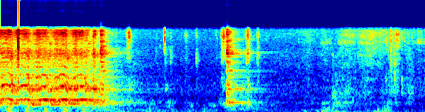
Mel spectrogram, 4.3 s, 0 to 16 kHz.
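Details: Cold start attempt on a 3-cylinder Yanmar diesel after glow plug heating: about a second of steady, even cranking at roughly four turns a second, then it stops with no catch, turning over without firing; fuel lines weren't bled, owner also suspects worn starter.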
